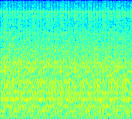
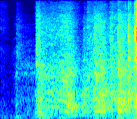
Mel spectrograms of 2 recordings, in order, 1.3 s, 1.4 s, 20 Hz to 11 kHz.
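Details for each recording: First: 2005 VW Touareg 2.5 TDI that had a terrible rattle at idle and while driving, traced to the A/C compressor drive coupling; with a hack fix leaving the compressor inoperative, it settles into a steady, even diesel idle with no rattle. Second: 2005 VW Touareg 2.5 TDI started and idling: diesel catches, then a loud, bright metallic clatter from the AC compressor drive coupling, whose teeth wear along with the compressor freewheel pulley; the pulley shows a lot of movement.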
